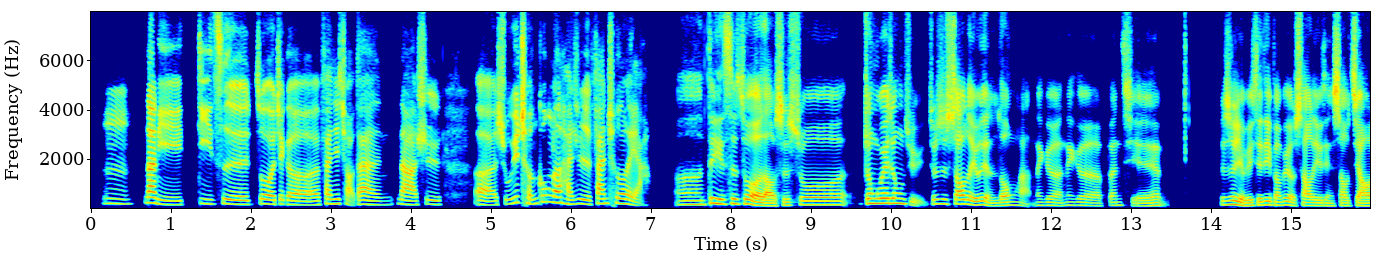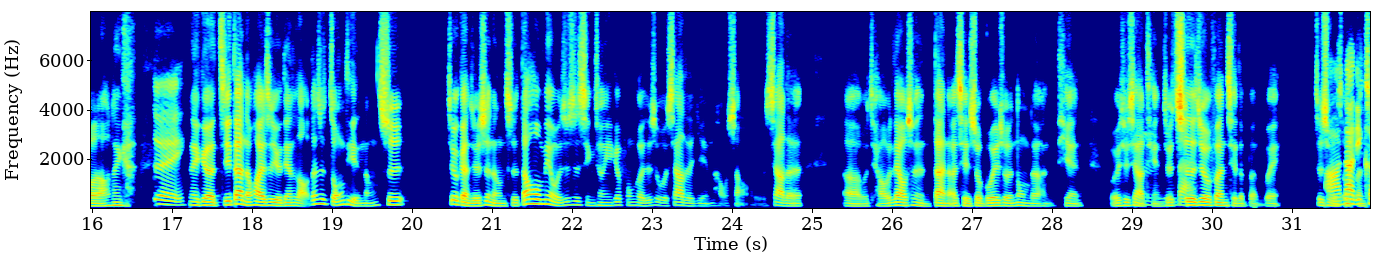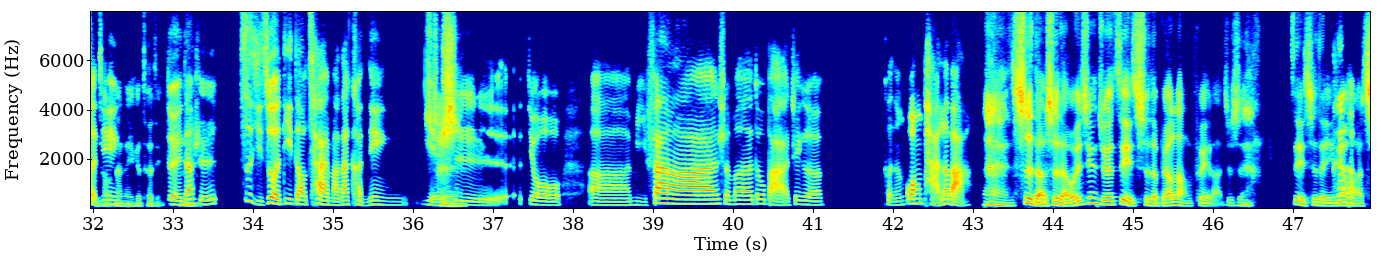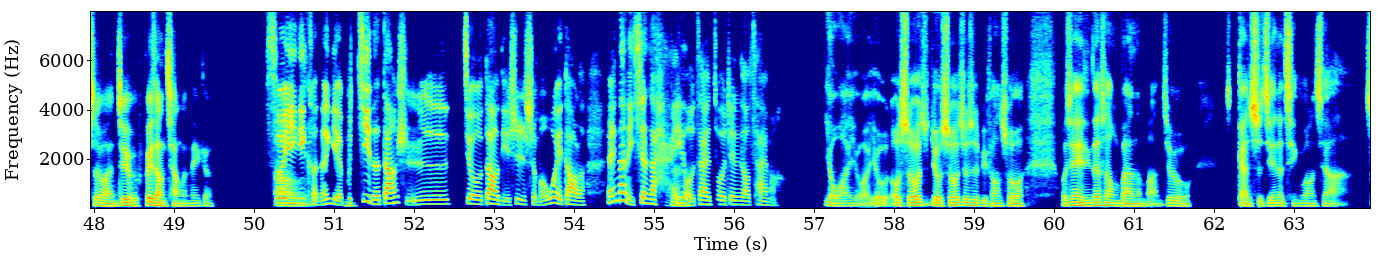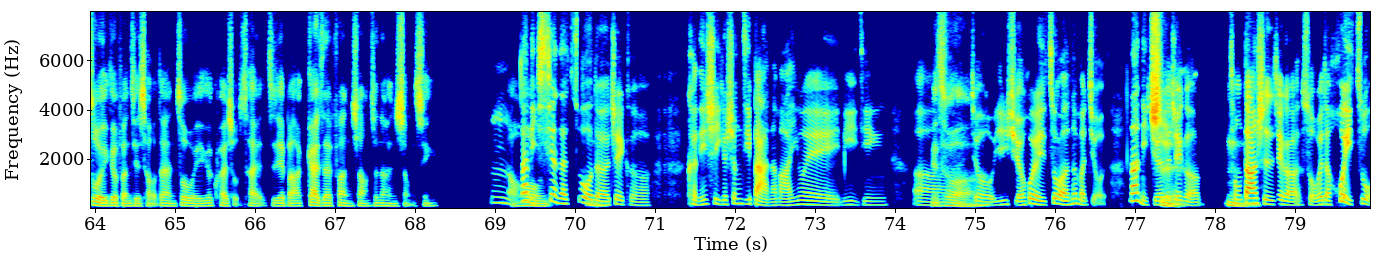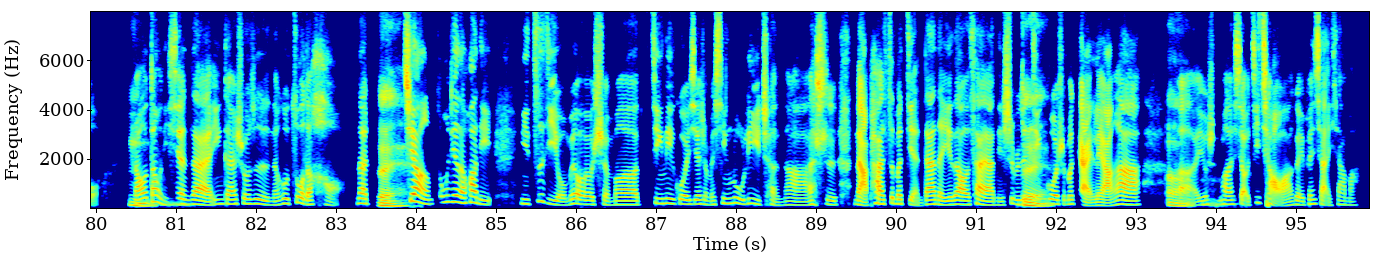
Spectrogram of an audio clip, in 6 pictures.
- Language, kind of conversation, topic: Chinese, podcast, 你是怎么开始学做饭的？
- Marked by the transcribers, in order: tsk; other background noise; laugh; laughing while speaking: "就是"; laugh; laughing while speaking: "是"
